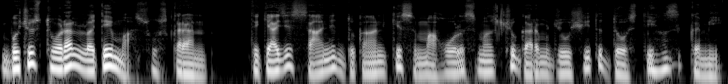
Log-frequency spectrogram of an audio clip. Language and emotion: Kashmiri, sad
